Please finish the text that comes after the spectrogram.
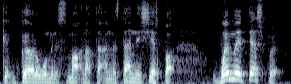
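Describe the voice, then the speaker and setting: A man's voice: medium pitch, lively intonation, fast talker, dark tone. A man co-hosting a casual podcast, building long arguments and acting out what other people might say. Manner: acts out quotes in other voices, builds arguments in long runs. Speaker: podcast co-host.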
